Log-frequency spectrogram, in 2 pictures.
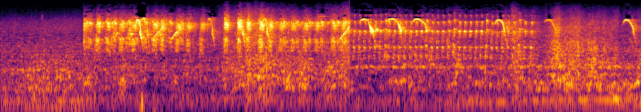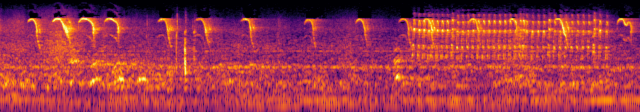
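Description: Small birds calling in forest: rapid high trills and a long run of quick, sharply falling whistled notes, starting suddenly about a second in. A dense trill returns near the end.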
